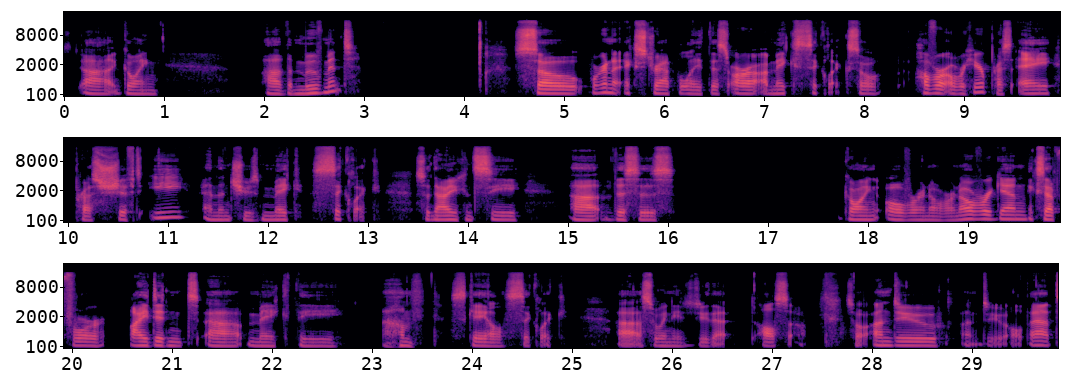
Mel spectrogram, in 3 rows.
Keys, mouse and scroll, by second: 0.5 click, 1.2-5.7 drag, 6.2-7.5 scroll down 5, 7.0 middle click, 7.5 scroll up 1, 9.2 a, 10.7 shift+e, 15.0-23.3 drag, 24.2 click, 28.0 ctrl+z, 28.4 ctrl+z, 28.8 ctrl+z.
